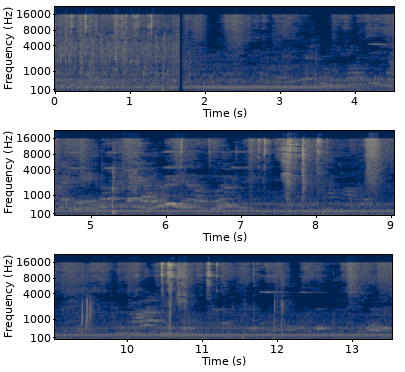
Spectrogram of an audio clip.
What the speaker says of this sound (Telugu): పులుసు బాగా ఉడికింది కదండి, బాగా దగ్గరకు వచ్చింది కదా.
